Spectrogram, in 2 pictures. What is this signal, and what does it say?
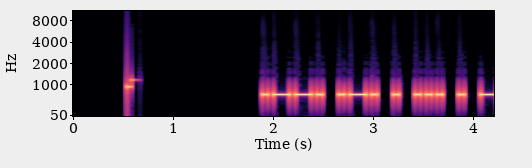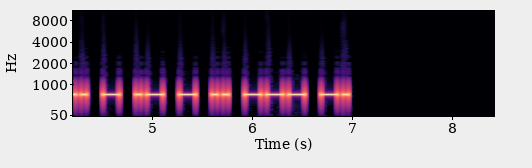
Morse code, heard as a keyed tone, about 22 wpm, 700 Hz. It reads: PRESENTATION
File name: Twelve Letter Words - 22wpm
